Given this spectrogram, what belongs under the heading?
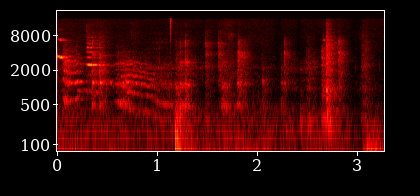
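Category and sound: household object, door being closed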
